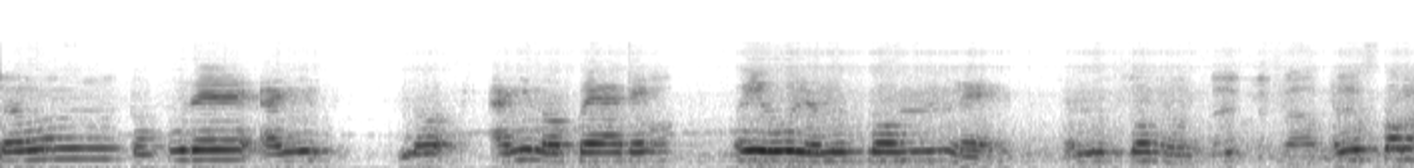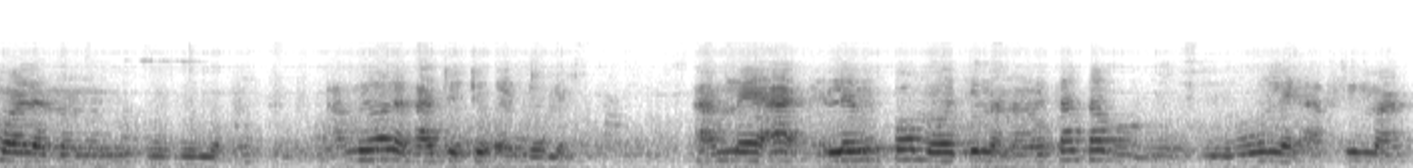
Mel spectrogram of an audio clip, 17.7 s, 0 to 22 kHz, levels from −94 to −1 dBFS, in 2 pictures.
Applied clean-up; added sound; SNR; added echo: neural separator model SepFormer DNS4.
